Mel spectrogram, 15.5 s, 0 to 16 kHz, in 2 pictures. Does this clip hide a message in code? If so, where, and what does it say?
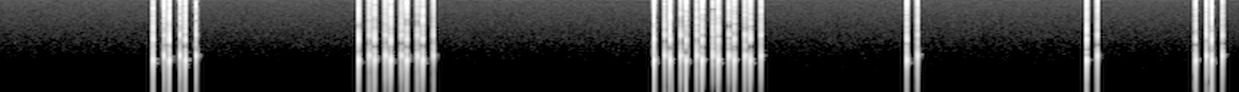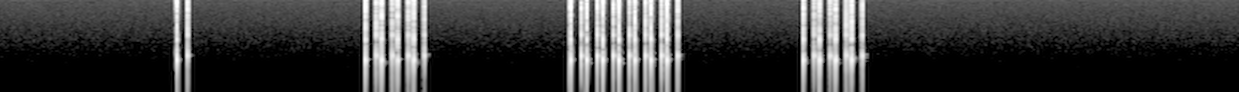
Yes: pulse dialling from 1.0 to 13.1 s, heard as clicks on a phone line, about 10 pulses a second. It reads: 3 5 7 1 1 2 1 4 7 4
